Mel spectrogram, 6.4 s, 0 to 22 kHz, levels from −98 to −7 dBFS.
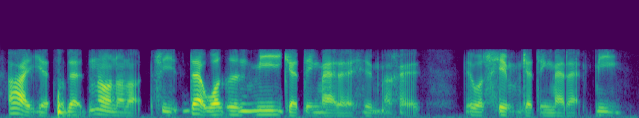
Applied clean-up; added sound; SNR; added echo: neural diffusion model UNIVERSE++.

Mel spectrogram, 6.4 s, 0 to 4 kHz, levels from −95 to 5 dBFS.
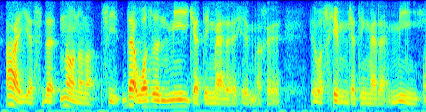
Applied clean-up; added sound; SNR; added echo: none; none; none; none.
